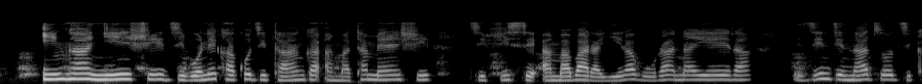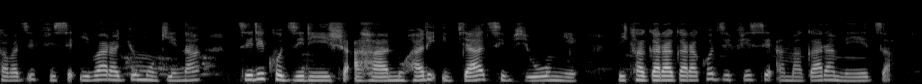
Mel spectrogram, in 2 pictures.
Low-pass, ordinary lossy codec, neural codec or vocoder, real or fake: 7.2 kHz; AAC, 48 kbps; none; real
